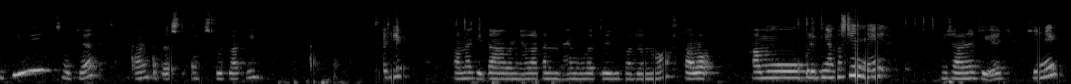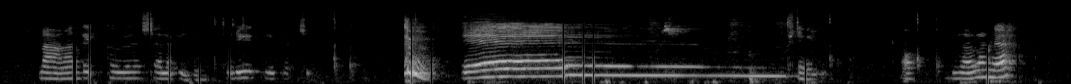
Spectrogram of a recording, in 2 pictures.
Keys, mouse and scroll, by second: 1.5 middle click, 2.2 click, 3.1 middle click, 3.8 click, 4.7 click, 8.1 click, 9.3 click, 10.4 click, 13.0 click, 13.2 click, 14.2-15.3 middle drag, 15.3 e, 19.2 middle click, 19.5 scroll up 3, 19.9 middle click, 20.4 KP_Add.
